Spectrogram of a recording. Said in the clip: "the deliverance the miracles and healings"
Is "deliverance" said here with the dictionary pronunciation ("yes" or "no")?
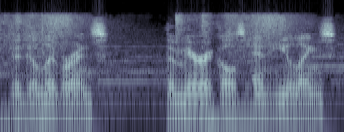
yes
